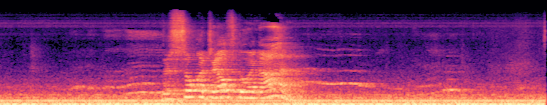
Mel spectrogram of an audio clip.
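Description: A man sings a slow phrase through a microphone in an echoing room.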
